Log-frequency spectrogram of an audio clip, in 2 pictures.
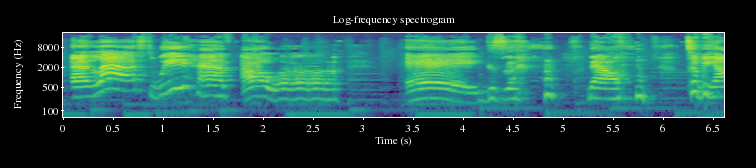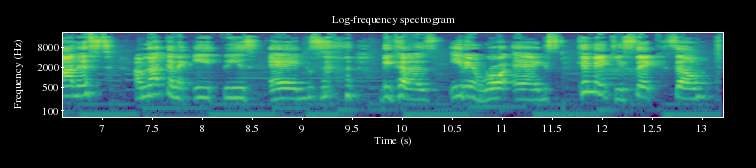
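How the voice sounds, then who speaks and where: A woman hosting a children's Bible lesson, cheerful and animated, laughing often as she talks to kids. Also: a little high. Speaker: children's story host.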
